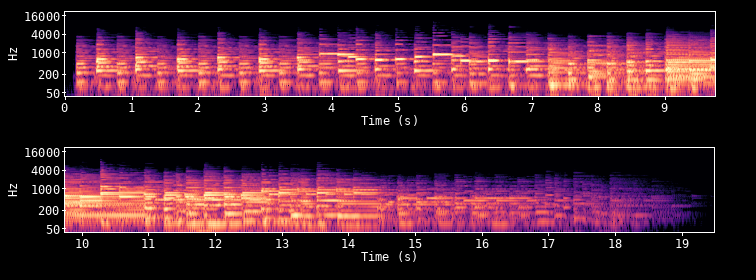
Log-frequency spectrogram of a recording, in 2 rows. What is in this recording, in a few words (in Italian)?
Sonata N.1 Per Pianoforte I Tempo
